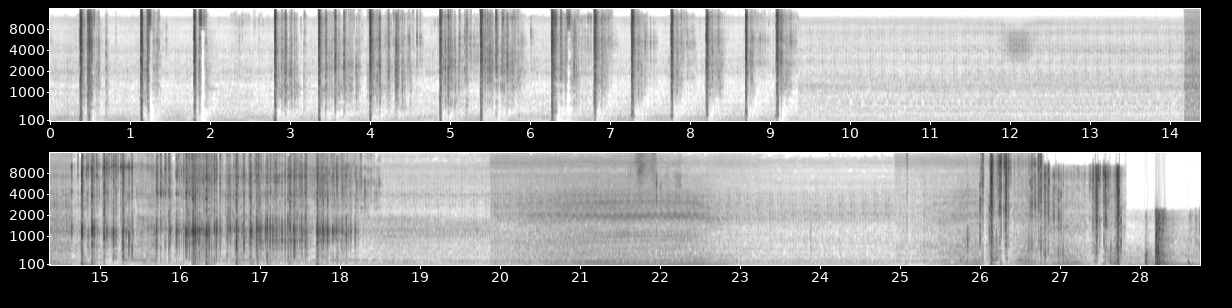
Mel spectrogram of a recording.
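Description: A hammer striking a hard plastic toy blaster makes a quick series of sharp cracks, two to three a second, for about nine seconds. After a quiet gap, seashells crackle and crunch under a car tyre for about four seconds, followed by a low rumble. Near the end a plastic toy car cracks and crunches as the tyre crushes it.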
